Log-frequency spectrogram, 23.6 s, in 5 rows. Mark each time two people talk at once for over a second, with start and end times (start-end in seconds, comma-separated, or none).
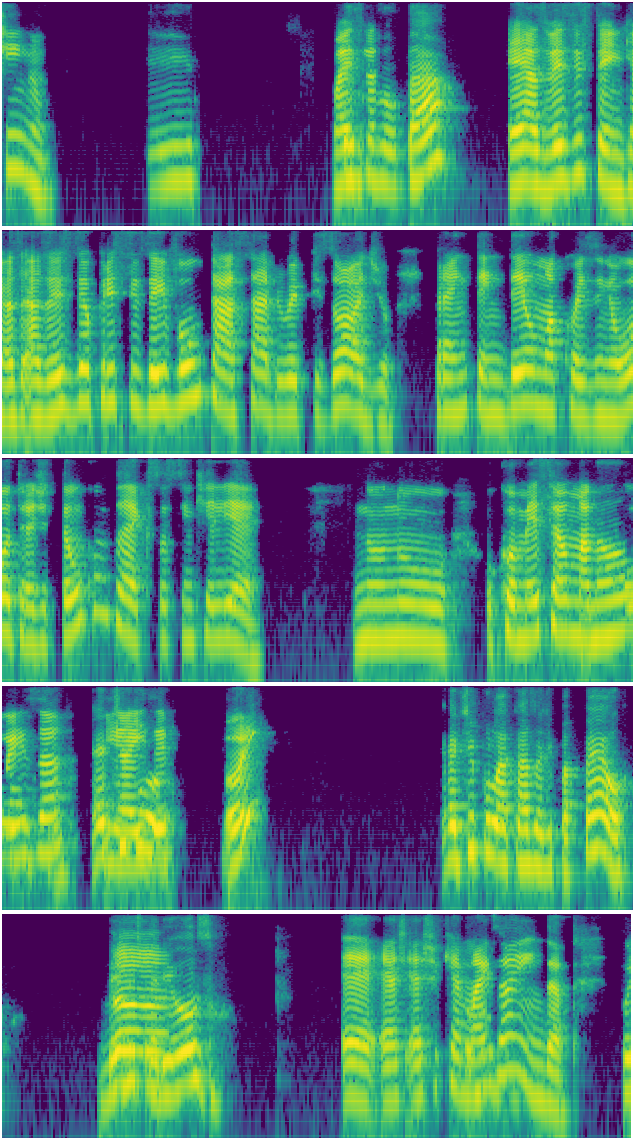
13.7-15.2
